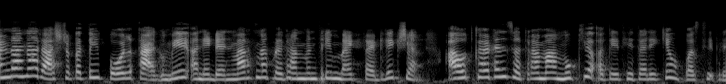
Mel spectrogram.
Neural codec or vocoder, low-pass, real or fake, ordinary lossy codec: codec, 16 kHz, 1 kbps, FreqCodec, larger model; none; fake; none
